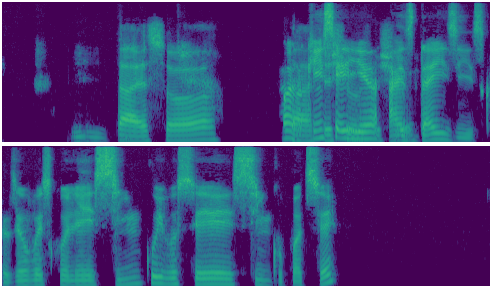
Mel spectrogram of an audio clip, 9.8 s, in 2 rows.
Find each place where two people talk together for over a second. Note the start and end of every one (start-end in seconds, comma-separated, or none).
2.9-4.2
